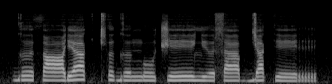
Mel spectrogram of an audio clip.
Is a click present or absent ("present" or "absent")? absent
